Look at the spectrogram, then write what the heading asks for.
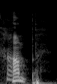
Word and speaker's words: hump: Happy hump day. It's true. We do drop this episode on the hump day every week. No, it's not hum day. It's hump. I know. With a p.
